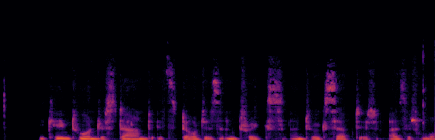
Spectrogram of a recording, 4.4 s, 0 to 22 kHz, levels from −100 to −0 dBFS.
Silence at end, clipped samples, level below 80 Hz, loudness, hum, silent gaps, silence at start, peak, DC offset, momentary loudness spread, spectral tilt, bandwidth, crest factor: 0 s; under 0.1%; -86 dBFS; -48 LUFS; none; none; 0.4 s; -32 dBFS; under 0.1%; 8 LU; -4.5 dB/octave; 13 kHz; 16 dB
